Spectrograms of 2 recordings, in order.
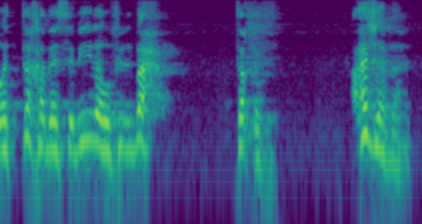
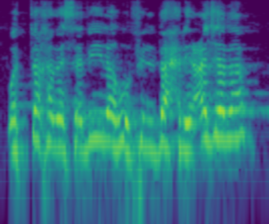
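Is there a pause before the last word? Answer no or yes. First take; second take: yes; no. First: There is a pause before the last word. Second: The phrase runs on without a pause. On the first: The last word is an exclamation of amazement. "تقف وتقول عجبا" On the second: It took a wondrous path through the sea. "فيها قراءتان في الوقف"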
